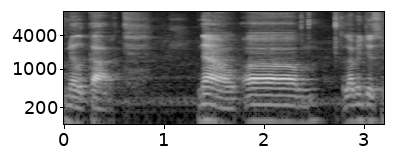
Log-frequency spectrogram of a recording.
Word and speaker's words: Melqart: mistaken uh called melkart that's pronounced I'm sorry that's spelled m e l q a r t I repeat m e l q a r t um pronounced milart now um let me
